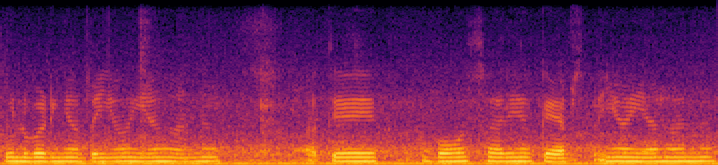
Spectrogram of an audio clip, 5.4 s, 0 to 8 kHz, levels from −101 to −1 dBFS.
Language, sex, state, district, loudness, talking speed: Punjabi, female, Punjab, Fazilka, -15 LUFS, 135 wpm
